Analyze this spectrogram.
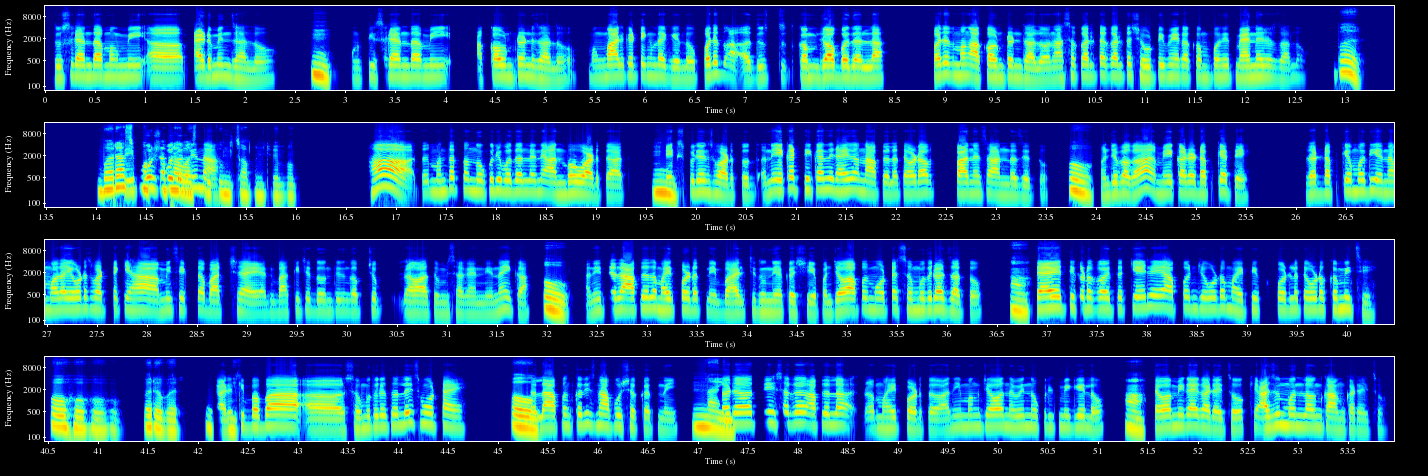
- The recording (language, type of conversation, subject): Marathi, podcast, नोकरी बदलल्यानंतर तुमची ओळख बदलते का?
- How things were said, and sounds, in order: in English: "ॲडमिन"; in English: "अकाउंटंट"; in English: "अकाउंटंट"; other background noise; stressed: "हां"; tapping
